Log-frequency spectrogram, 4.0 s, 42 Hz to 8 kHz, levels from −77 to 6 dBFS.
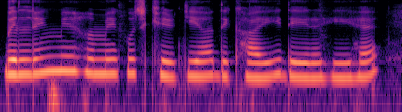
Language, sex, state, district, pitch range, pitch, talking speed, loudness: Hindi, female, Assam, Kamrup Metropolitan, 215-250 Hz, 230 Hz, 135 wpm, -19 LUFS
